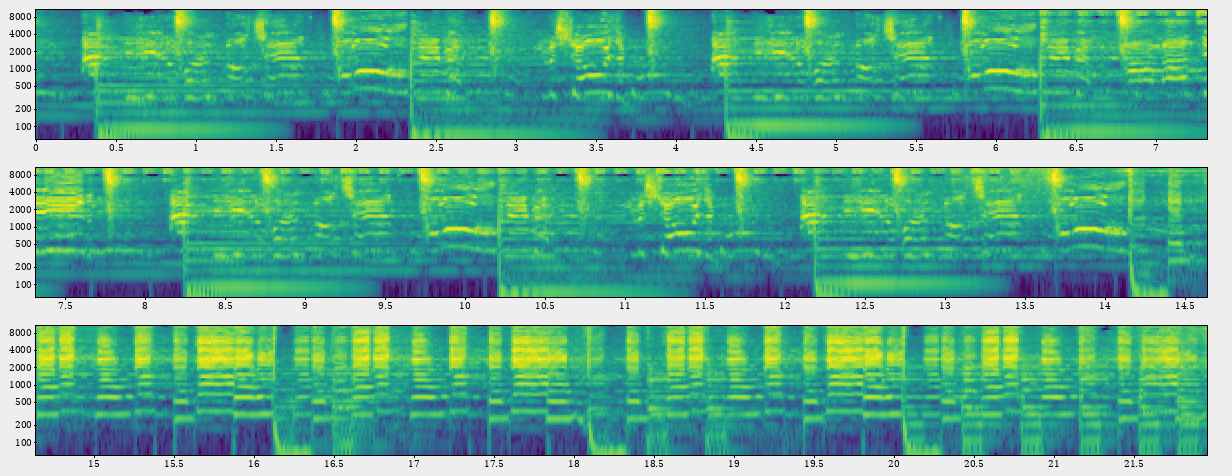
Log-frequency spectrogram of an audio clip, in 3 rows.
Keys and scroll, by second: 20.5 g.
